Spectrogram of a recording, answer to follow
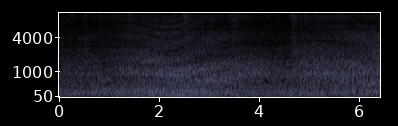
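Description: A road vehicle passing, its sound swelling to a peak about two seconds in and fading again, over steady outdoor traffic noise.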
